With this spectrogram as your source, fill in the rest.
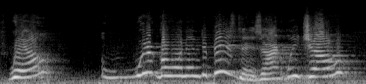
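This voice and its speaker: A woman's voice: very high voice, big pitch swings, measured pace, a little mellow, heavily acted. A woman playing an eager, wholesome young orphan girl in an old-time radio serial, earnest and folksy. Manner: folksy, earnest, chipper exclamations. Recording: faint background noise, live event.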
